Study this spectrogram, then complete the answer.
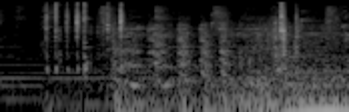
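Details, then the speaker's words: Van restarted after sitting about three weeks and a flat-battery episode: short crank, engine catches straight away and rises into a steady run; normal start. "Yes, okay na uli siya. Thank you."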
